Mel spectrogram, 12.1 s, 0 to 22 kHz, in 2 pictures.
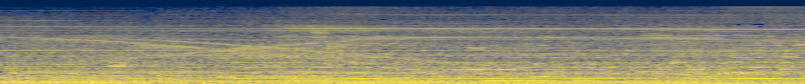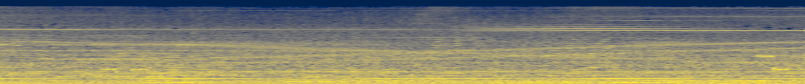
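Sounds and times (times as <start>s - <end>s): synthesizer drone music: 0.0s - 12.0s.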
